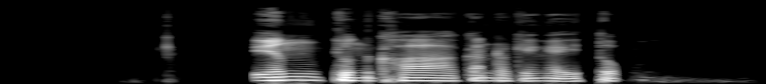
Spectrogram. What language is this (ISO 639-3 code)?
cnh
